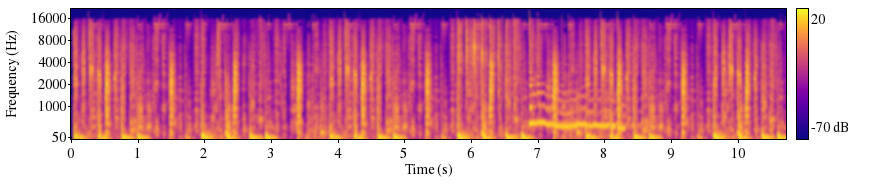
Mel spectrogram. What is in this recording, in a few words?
techno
